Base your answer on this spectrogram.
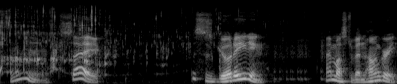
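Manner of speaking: muffled speech through a mouthful. A man eats sandwiches in a kitchen with two others, talking with mouth full. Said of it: "(MOUTH FULL)".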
